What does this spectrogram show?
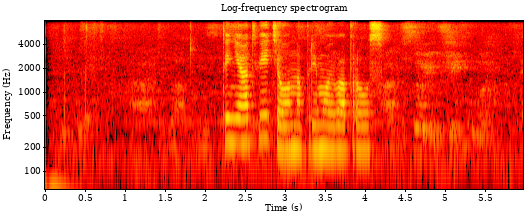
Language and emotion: Russian, neutral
